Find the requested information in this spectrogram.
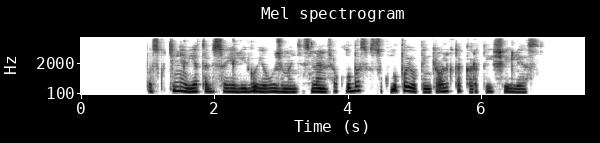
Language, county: Lithuanian, Vilnius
